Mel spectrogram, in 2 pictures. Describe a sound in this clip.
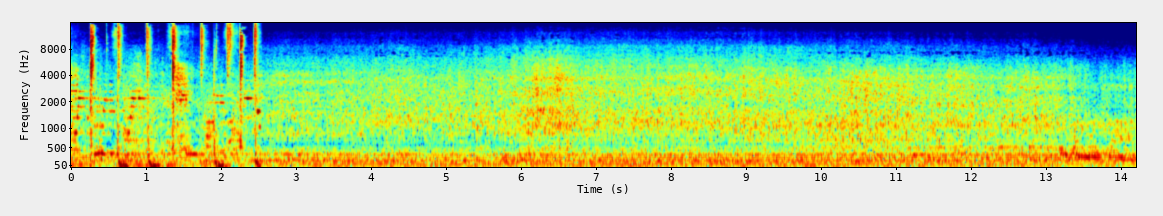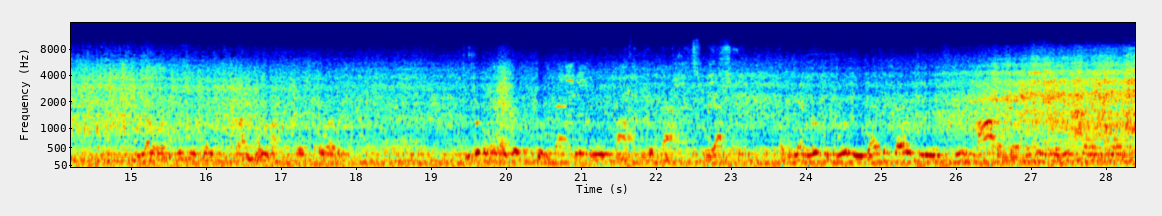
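Race car engines roar loudly around a dirt track outdoors.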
